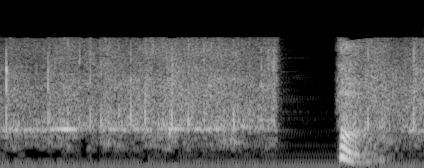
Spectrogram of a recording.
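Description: An audience claps in a dense, steady wash of applause that cuts out abruptly for a moment, then surges back just as loud, with voices mixed into the noise.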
